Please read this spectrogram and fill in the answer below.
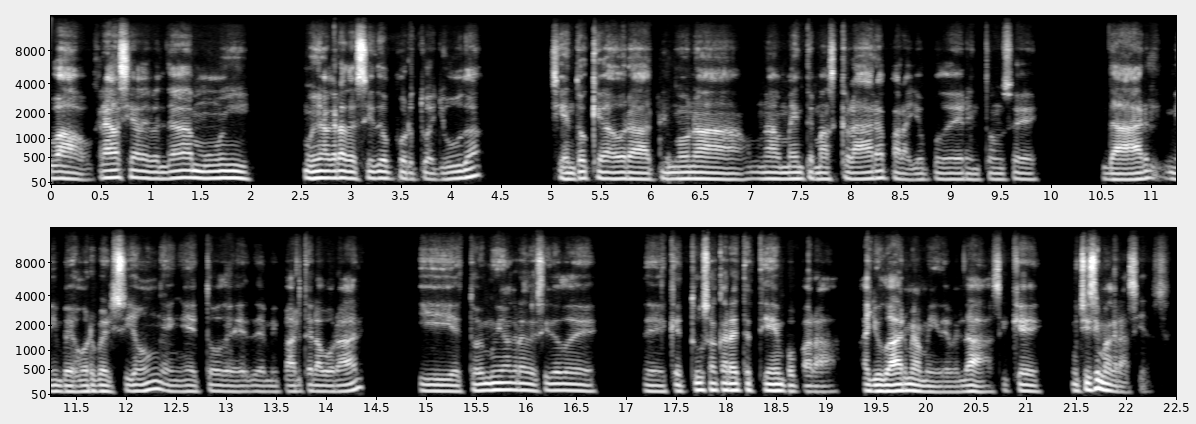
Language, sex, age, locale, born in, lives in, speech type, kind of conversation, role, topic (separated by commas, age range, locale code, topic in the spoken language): Spanish, male, 25-29, es-DO, United States, United States, conversation, advice, user, ¿Cómo puedo proteger mi autoestima cuando recibo críticas en el trabajo?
